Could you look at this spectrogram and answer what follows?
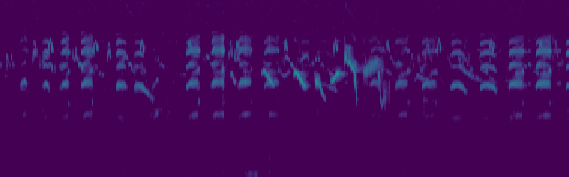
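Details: A baby pipit being fed a worm. It makes fast, thin, high chirps, about three a second, that swell midway into louder slurred, rising notes before settling back into steady chirping. Faint outdoor background.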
